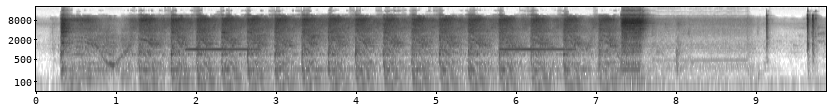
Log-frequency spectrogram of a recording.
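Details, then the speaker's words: Freshly assembled long block in a Dodge Neon ACR, cranked with coil pack and injectors unplugged: slow, even cranking about three pulses per second for seven seconds, then dying off; battery a little dead, dragging the starter. "All right, well, unfortunately, the battery is a little dead. Did get a couple cranks out of it, but I'm gonna go ahead and see if I have the jumper cables in the truck."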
